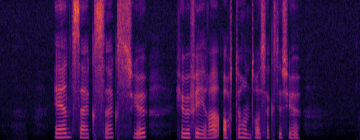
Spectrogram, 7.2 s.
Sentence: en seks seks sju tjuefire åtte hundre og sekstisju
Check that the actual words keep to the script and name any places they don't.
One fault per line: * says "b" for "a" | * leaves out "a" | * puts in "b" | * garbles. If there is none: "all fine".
all fine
